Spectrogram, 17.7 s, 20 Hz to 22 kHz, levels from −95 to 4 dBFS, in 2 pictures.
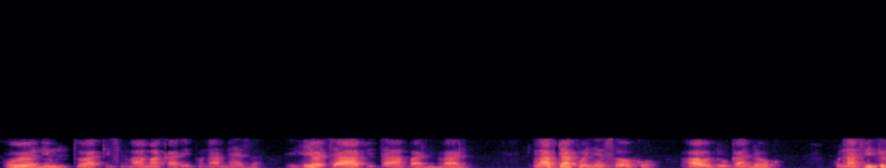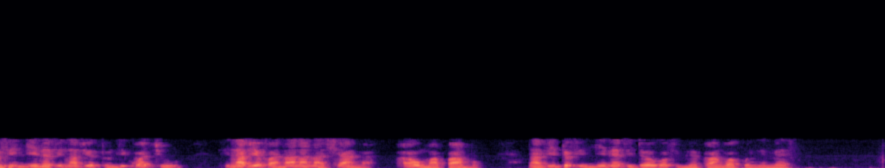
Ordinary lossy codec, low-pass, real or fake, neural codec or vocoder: AAC, 16 kbps; 7.2 kHz; real; none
